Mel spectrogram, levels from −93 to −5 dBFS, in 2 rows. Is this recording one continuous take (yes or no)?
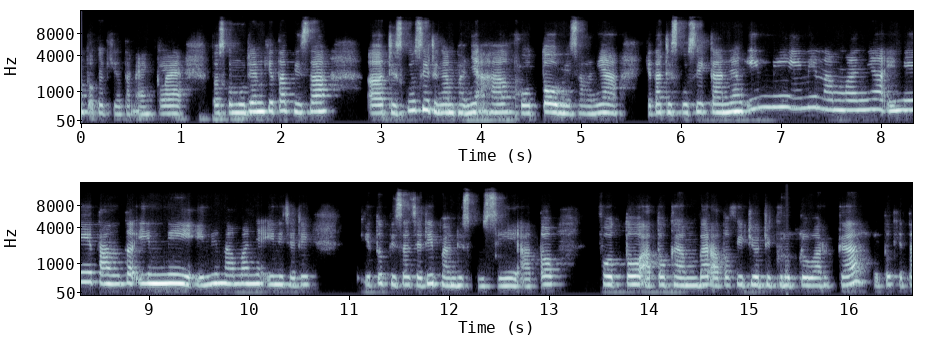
no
